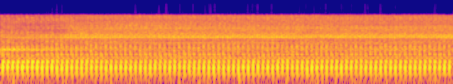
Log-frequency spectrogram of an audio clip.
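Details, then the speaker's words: Wisconsin AENLD engine (built by Ronaldson and Tippett) driving a Pacific pump on a NSW Bush Fire Brigade Land Rover, pumping water: steady low chug at unchanging pace, no knocks or misses; healthy under load. "Lovely engine this. Just chugs along, moving a lot of water."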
